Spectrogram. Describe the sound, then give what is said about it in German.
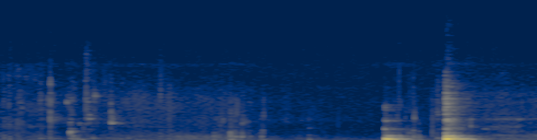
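A person takes a drink: a few faint clicks and small noises, then two short, wet gulping swallows close together, with no talk. “Ich muss noch mal was trinken.”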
